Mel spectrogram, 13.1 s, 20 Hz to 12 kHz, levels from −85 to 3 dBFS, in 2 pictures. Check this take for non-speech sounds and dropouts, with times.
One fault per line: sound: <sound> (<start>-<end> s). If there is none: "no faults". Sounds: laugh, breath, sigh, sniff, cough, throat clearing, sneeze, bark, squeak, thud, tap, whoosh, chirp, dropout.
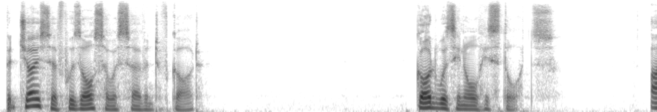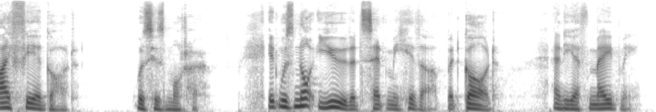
no faults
